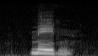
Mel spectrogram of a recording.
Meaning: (noun) 1. A girl or an unmarried young woman 2. A female virgin 3. A man with no experience of sex, especially because of deliberate abstention 4. A maidservant 5. A clothes maiden
- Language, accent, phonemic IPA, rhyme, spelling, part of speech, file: English, US, /ˈmeɪdən/, -eɪdən, maiden, noun / adjective, En-us-maiden.ogg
